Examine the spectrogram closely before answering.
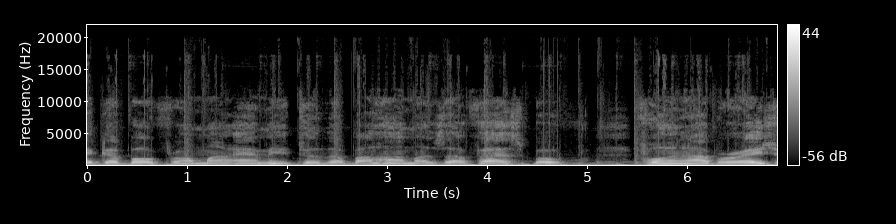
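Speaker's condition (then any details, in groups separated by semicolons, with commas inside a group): ALS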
